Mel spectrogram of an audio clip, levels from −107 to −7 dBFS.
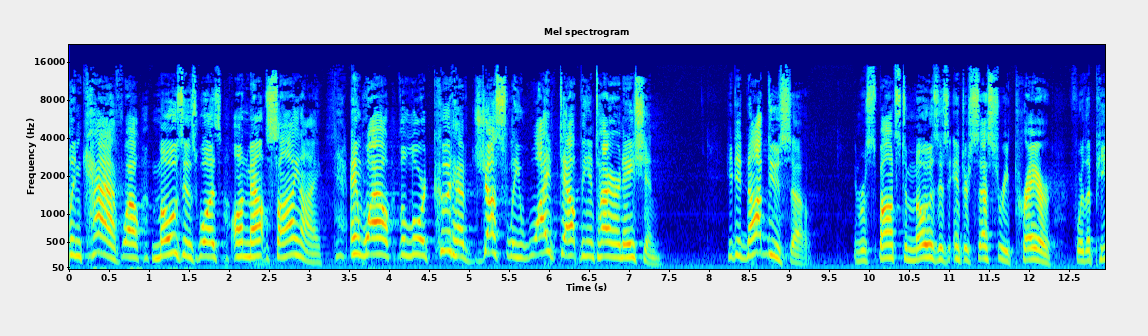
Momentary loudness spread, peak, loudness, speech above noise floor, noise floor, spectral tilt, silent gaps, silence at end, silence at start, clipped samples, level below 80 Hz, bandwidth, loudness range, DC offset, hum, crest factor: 12 LU; -20 dBFS; -38 LUFS; 37 dB; -76 dBFS; -2 dB/octave; none; 0 s; 0 s; under 0.1%; -76 dBFS; 15 kHz; 4 LU; under 0.1%; none; 20 dB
